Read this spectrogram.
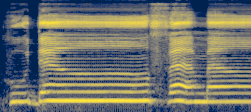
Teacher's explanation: Mana-mana hukum ikhfa, jangan sebut tepat pada nun, gantungkan lidah, lepas tu bersedia, bukan terus sebut fa, tapi bersedia nak sebut fa. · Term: ikhfa hakiki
